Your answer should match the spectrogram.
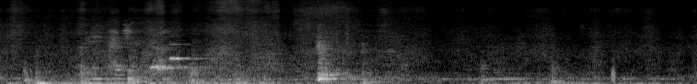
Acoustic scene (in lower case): elevator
